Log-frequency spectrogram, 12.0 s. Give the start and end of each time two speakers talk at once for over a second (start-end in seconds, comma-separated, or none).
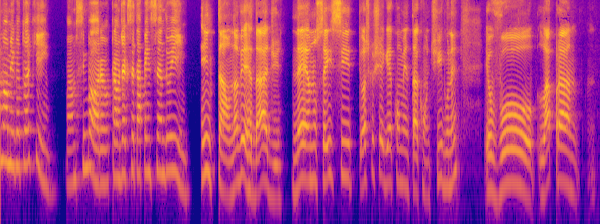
none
